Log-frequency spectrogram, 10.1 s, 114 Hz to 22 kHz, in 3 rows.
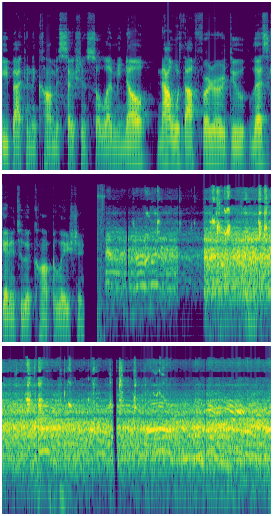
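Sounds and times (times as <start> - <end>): arena crowd noise: 4.6 - 10.0.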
